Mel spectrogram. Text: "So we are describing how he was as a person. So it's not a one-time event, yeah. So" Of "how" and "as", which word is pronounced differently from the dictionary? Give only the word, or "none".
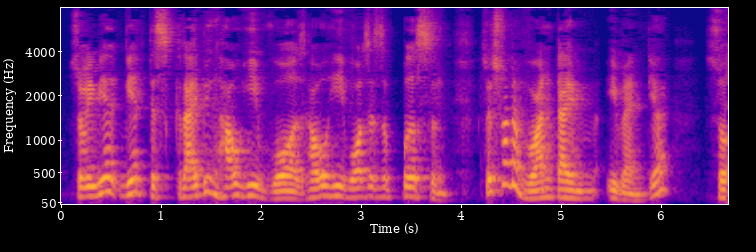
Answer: none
